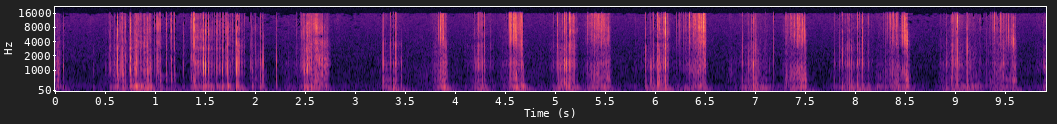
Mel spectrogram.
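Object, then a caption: Foam microphone windscreen. Two metal pins held between the fingertips scratch and poke the surface of a black foam microphone windscreen that sits hollow over the capsule. A dense, rustling scrape in the first couple of seconds gives way to a steady run of short, separate scratchy strokes with quiet gaps between them, close and crunchy with a low, muffled body.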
